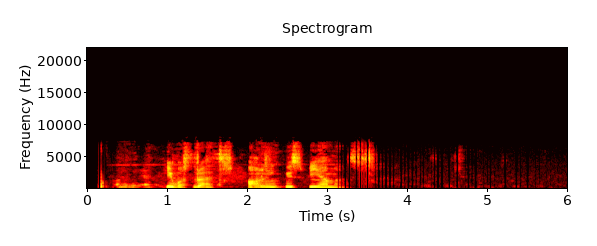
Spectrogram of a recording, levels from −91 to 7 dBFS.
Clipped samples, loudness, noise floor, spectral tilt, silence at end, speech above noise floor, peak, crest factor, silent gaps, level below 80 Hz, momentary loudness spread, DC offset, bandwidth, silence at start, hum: under 0.1%; -21 LUFS; -71 dBFS; -5 dB/octave; 2.4 s; 49 dB; -2 dBFS; 22 dB; none; -62 dBFS; 17 LU; under 0.1%; 7.6 kHz; 0.2 s; none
